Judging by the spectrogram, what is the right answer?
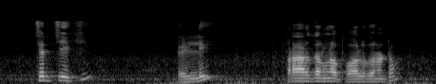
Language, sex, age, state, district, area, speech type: Telugu, male, 45-60, Andhra Pradesh, Bapatla, urban, spontaneous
